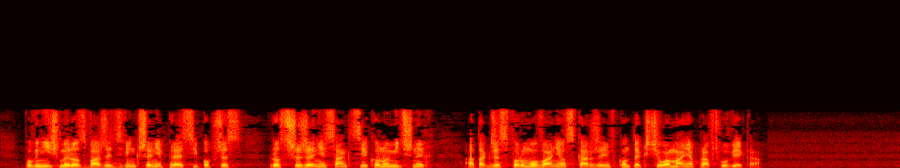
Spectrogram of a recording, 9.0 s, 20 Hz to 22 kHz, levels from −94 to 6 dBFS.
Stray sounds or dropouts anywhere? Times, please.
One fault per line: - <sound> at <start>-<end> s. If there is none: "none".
none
